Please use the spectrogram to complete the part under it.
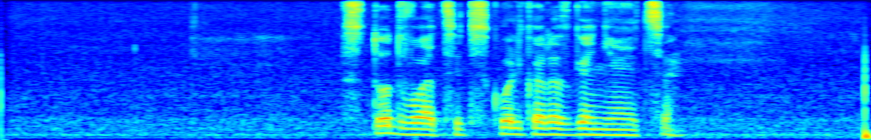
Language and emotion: Russian, neutral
